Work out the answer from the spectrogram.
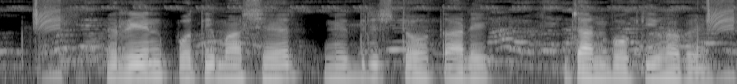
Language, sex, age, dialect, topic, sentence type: Bengali, male, 25-30, Rajbangshi, banking, question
